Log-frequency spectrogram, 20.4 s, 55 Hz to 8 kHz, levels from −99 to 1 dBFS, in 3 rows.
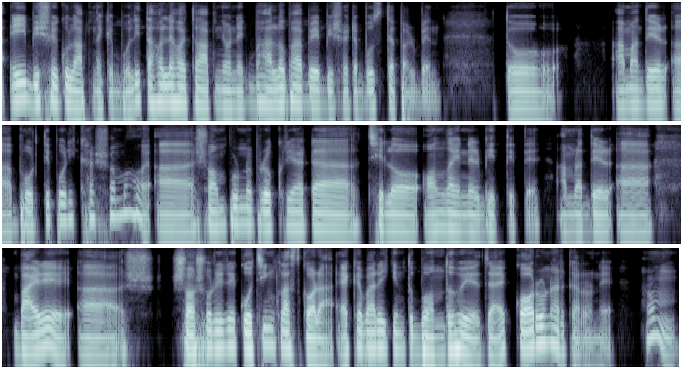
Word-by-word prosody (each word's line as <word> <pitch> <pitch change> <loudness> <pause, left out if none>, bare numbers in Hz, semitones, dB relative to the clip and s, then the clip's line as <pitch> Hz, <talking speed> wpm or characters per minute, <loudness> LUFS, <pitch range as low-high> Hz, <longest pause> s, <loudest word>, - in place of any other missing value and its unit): এই 135 - +7
বিষয়গুলো 125 -3 +2
আপনাকে 100 -1 -8
বলি 105 +7 0
তাহলে 125 0 +3
হয়তো 120 0 0
আপনি 110 +1 -9
অনেক 105 0 -5 0.2
ভালোভাবে 115 +1 +1
বিষয়টা 100 +1 -5
বুঝতে 100 0 -3
পারবেন। 65 - -8 0.7
তো, 100 - -1 1.1
আমাদের 115 0 0 0.2
আ - - -2 0.2
ভর্তি 115 +6 -2
পরীক্ষার 155 0 -4
সময় 195 +1 -3 0.2
আ - - 0 0.4
সম্পূর্ণ 120 +3 -1
প্রক্রিয়াটা 110 0 0 0.5
ছিল 110 -3 -1 0.4
অনলাইনের 100 -2 -1
ভিত্তিতে। 95 - -8 0.3
আমাদের 95 0 -3 0.2
আ - - -4 0.7
বাইরে 115 +6 +6 0.4
আ - - +1 0.9
সশরীরে 125 +3 +5
কোচিং 125 +4 +6
ক্লাস 125 -3 +4
করা 90 -2 +5 0.2
একেবারেই 125 0 +3 0.4
বন্ধ 100 -1 +1
হয়ে 100 -5 +4
যায় 100 +5 +1 0.2
করোনার 140 0 +6
কারণে। 80 +1 -7 0.4
হুম? 200 - -2
115 Hz, 115 wpm, -22 LUFS, 100-125 Hz, 1.1 s, এই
